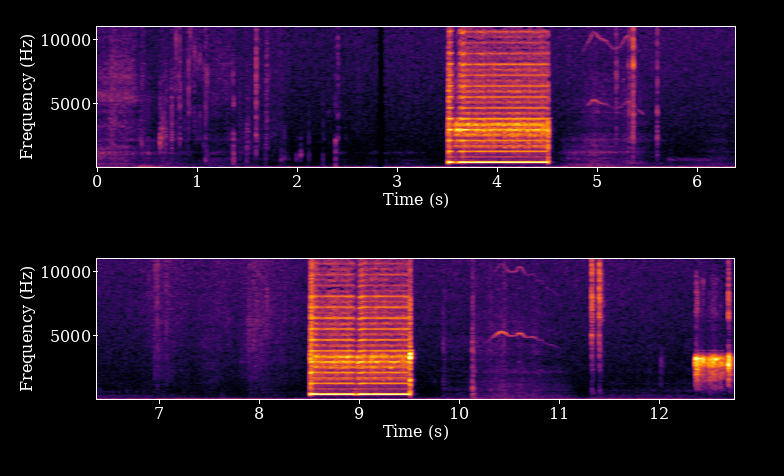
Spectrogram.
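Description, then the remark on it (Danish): An outgoing telephone call to a locksmith specializing in safes on Nørrebrogade rings twice, each steady one-second ringback tone separated by about four seconds of quiet line, with faint clicks and background noise between them. “Nu ringer vi altså op til Mejlhede Låse ude på Nørrebrogade.”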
